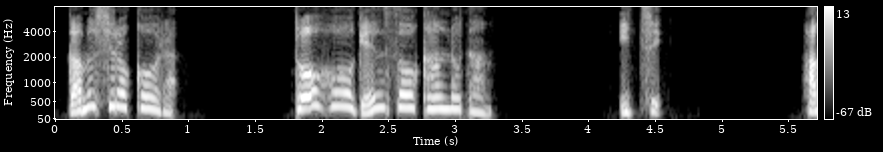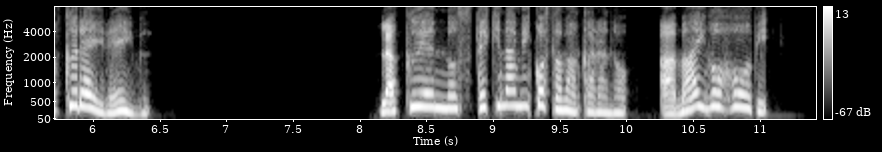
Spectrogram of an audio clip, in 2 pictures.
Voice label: タイトルコール

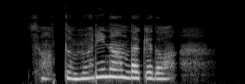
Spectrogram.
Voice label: mob女子台詞

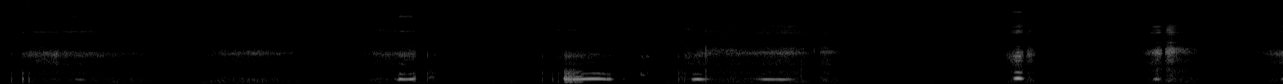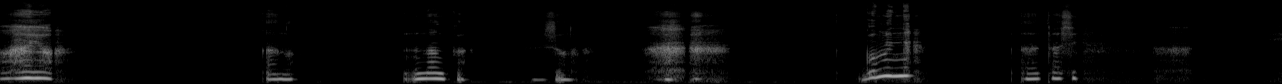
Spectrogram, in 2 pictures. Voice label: ピロートーク

